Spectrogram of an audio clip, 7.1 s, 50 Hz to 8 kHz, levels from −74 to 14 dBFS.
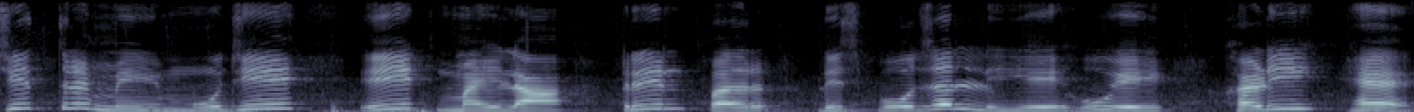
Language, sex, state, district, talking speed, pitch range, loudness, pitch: Hindi, female, Madhya Pradesh, Katni, 100 wpm, 225-320 Hz, -19 LUFS, 240 Hz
